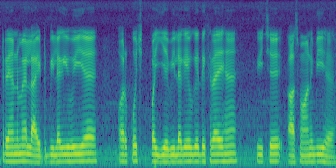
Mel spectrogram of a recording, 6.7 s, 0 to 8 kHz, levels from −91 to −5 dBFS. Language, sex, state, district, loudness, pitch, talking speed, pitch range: Hindi, male, Uttar Pradesh, Lalitpur, -16 LUFS, 125 Hz, 180 wpm, 115-130 Hz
